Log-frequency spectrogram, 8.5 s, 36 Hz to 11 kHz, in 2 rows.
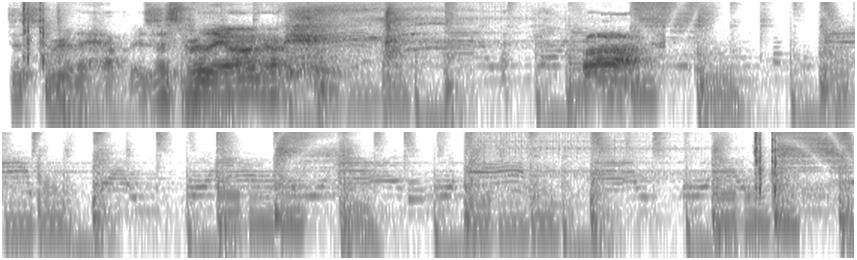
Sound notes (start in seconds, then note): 1.4 slight chuckle; 4.5 downbeat music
